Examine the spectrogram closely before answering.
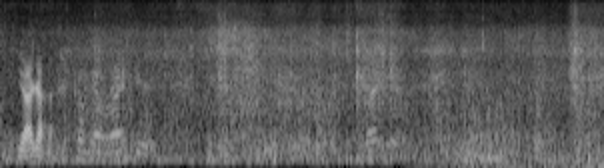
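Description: Skis hiss and scrape over powder snow.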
